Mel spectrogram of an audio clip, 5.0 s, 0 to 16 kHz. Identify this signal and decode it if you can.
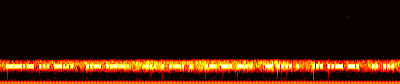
Morse code, heard as a keyed tone, about 52 wpm, 680 Hz, with radio noise. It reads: QSB UP HERE AND THE SUN IS
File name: archived / CRSnet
